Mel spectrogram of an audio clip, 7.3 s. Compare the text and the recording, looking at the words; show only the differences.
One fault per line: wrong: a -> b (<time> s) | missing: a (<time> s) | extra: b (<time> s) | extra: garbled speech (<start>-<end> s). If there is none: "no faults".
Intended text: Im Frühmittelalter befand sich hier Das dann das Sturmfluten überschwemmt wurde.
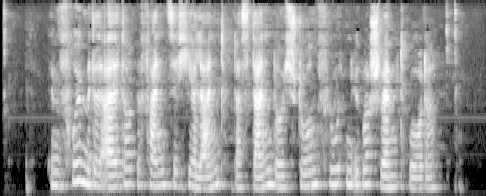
extra: Land (2.9 s)
wrong: das -> durch (4.1 s)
